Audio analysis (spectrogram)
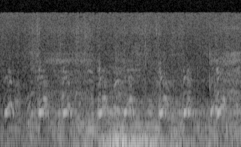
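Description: A Shetland sheepdog named Ice barks repeatedly during an agility show run, sharp evenly spaced yaps at moderate distance over arena noise, with a louder thump near the middle.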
